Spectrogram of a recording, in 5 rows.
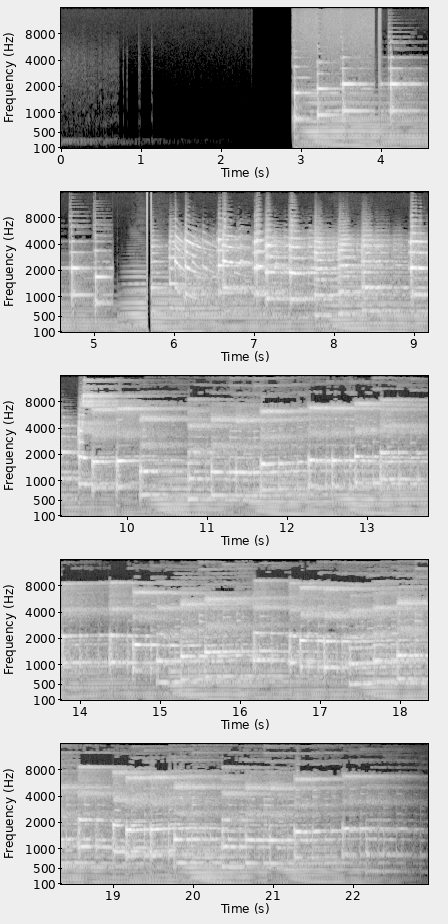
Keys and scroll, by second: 4.0 Return, 5.2 Return, 7.7 q.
